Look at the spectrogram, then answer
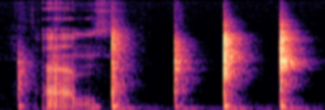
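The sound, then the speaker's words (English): Loud, slow knocking on a door: about five heavy raps spaced unevenly, each ringing briefly before the next, with a short burst of other sound near the start. “Who the fuck knocks like that?”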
